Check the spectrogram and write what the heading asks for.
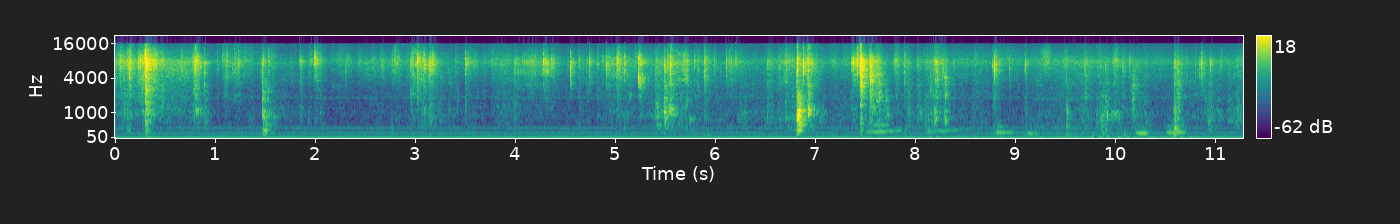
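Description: Wrapped hockey card packs being handled and laid out on a table: scattered crinkling rustles and light taps, a few sharper ones, over a steady low hum.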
